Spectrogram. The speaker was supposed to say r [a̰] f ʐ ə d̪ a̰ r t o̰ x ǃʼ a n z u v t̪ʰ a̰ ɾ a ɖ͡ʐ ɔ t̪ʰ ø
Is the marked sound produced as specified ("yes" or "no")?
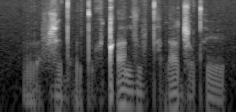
yes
